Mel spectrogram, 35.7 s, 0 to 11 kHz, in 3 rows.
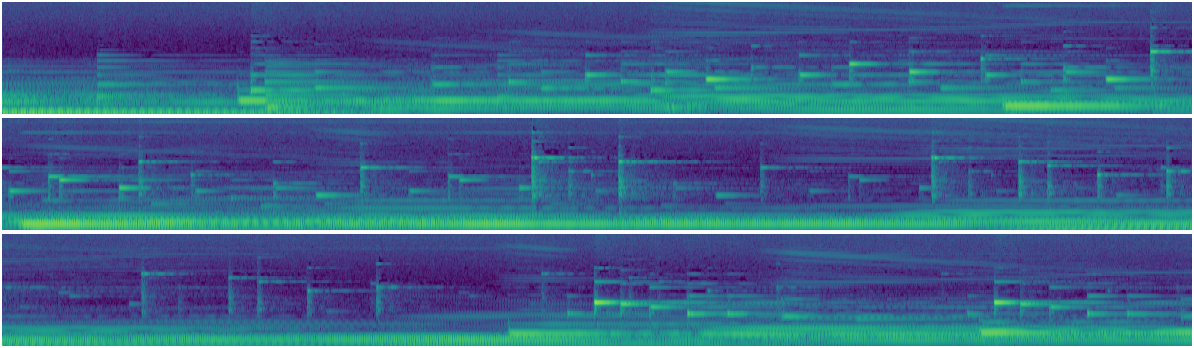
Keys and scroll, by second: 10.5 1, 12.0 1, 15.0 Return.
